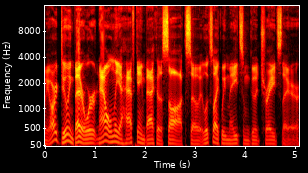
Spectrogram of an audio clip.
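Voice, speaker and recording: A man with a fairly low pitch and a normal speaking voice talks at a fairly quick pace with ordinary pitch variation and hardly any pauses. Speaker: gaming streamer. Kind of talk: live gameplay stream commentary.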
